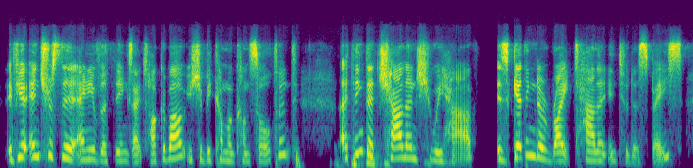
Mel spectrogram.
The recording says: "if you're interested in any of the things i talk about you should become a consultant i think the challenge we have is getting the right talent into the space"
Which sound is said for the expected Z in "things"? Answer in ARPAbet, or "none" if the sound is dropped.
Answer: Z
